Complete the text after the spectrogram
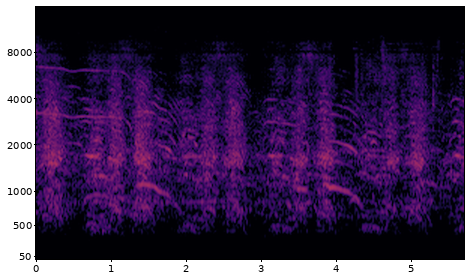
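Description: A large crowd of men and women shouts and screams in agitation outdoors.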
